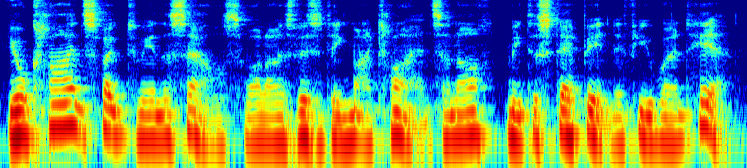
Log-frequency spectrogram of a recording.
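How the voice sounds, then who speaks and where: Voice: medium pitch, fairly quick, mellow, natural voice. A reader voicing a careful male barrister who explains himself in a conciliatory, placating way.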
